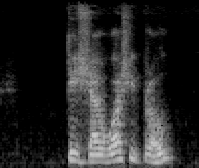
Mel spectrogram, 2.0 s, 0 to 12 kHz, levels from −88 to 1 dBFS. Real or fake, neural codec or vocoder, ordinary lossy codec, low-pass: real; none; Opus, 24 kbps; 10.8 kHz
